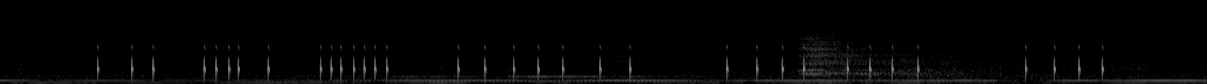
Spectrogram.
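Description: Soft menu clicks tick rapidly, in bursts.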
